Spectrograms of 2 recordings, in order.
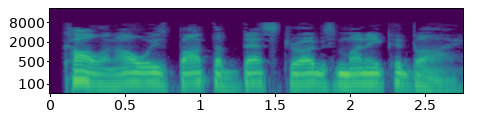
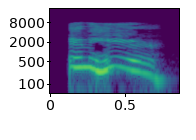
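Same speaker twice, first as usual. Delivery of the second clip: shouting. Acted. Answering her uncle.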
